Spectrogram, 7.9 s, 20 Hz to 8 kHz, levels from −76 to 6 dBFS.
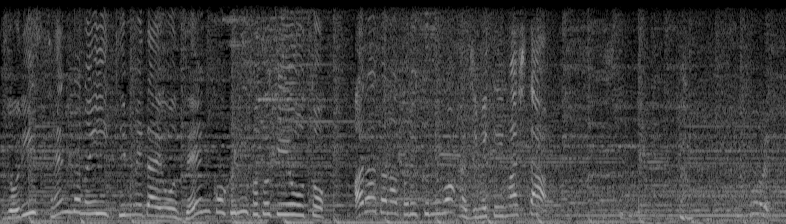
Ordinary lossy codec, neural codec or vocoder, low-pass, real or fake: none; none; none; real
